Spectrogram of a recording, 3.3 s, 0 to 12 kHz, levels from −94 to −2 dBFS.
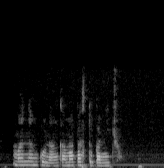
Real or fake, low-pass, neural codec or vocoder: real; 7.2 kHz; none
